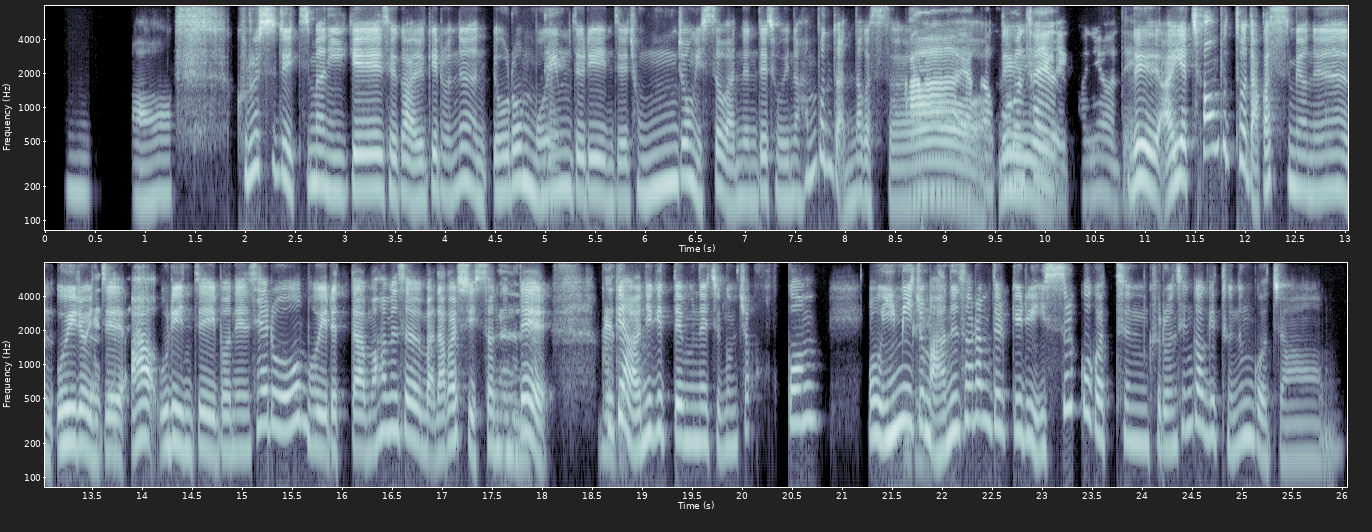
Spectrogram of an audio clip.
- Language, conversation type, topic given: Korean, advice, 약속이나 회식에 늘 응해야 한다는 피로감과 죄책감이 드는 이유는 무엇인가요?
- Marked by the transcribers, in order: other background noise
